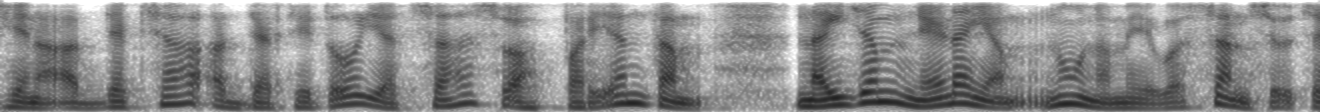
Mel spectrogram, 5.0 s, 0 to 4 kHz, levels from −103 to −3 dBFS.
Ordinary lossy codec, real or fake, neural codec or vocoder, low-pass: none; fake; autoencoder, 48 kHz, 32 numbers a frame, DAC-VAE, trained on Japanese speech; 3.6 kHz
